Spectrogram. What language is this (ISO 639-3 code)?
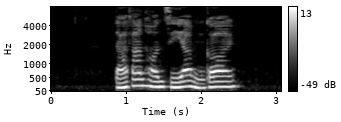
yue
